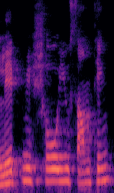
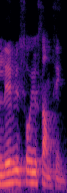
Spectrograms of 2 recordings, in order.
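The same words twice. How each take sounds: First: Let me is said fully, with a clear t. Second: Let me is said quickly, blended into lemme. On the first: The speaker calls it wrong. "এরকম করে বলা যাবে না" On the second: The speaker calls it right. "আমাদেরকে বলতে হবে ... দ্রুত উচ্চারণ করে ফেলে তখন এটাকে লেমি বলতে হবে"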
